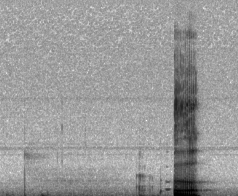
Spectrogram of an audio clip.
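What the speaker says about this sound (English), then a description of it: "Stop burping in the mic." A single loud, close burp rises abruptly after a few quiet seconds of faint background noise.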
